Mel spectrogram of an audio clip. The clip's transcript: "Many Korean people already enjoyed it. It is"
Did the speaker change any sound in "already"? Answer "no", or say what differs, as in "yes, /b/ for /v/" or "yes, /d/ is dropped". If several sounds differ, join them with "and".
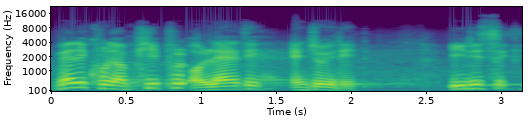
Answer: yes, /l/ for /ɹ/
